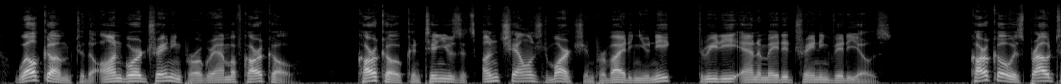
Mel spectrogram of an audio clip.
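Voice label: explainer english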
